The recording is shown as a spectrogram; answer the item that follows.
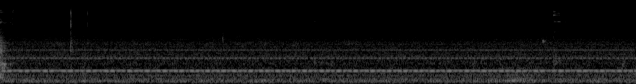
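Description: A steady hum at one fixed pitch with a fainter overtone, with a faint click at the start and another a little under a second in.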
